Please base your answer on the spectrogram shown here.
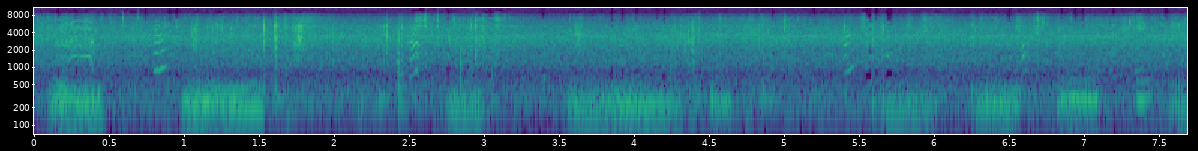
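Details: Iberian lynx youngsters, three of them gathered at a pond on 8 July 2022, give a run of short, low, rough calls at irregular intervals against a constant high-pitched ambient hiss.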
